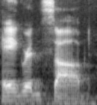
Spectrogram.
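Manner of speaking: ordinary delivery, nothing marked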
